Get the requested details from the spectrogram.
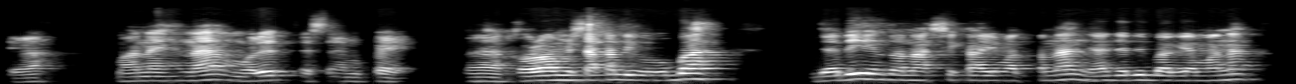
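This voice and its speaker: A man's voice: a little high, fairly even intonation, a little fast. A male teacher with a Sundanese accent explaining a lesson, repeating examples and stretching words for emphasis. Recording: slightly dull lo-fi recording.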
